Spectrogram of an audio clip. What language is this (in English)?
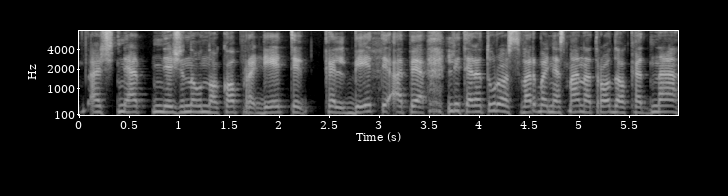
Lithuanian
